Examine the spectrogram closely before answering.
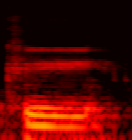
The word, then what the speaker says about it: coup: silent in receipt, so you don't have to pronounce it. And yeah, and also some other words like for example coup, or like cobbled.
